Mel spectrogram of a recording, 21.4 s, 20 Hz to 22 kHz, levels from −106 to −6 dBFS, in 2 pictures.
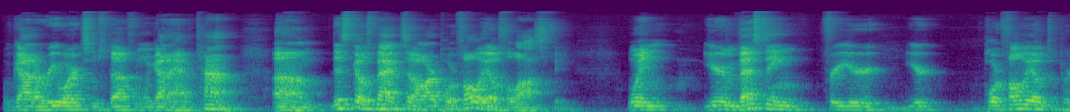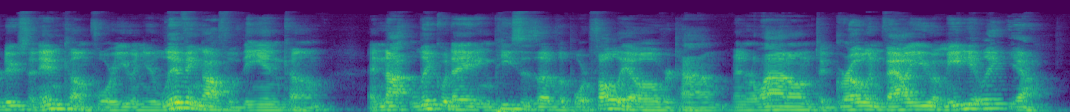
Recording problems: off-mic speech; far
room echo; noticeable; dies away in 0.5 s

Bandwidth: 14 kHz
